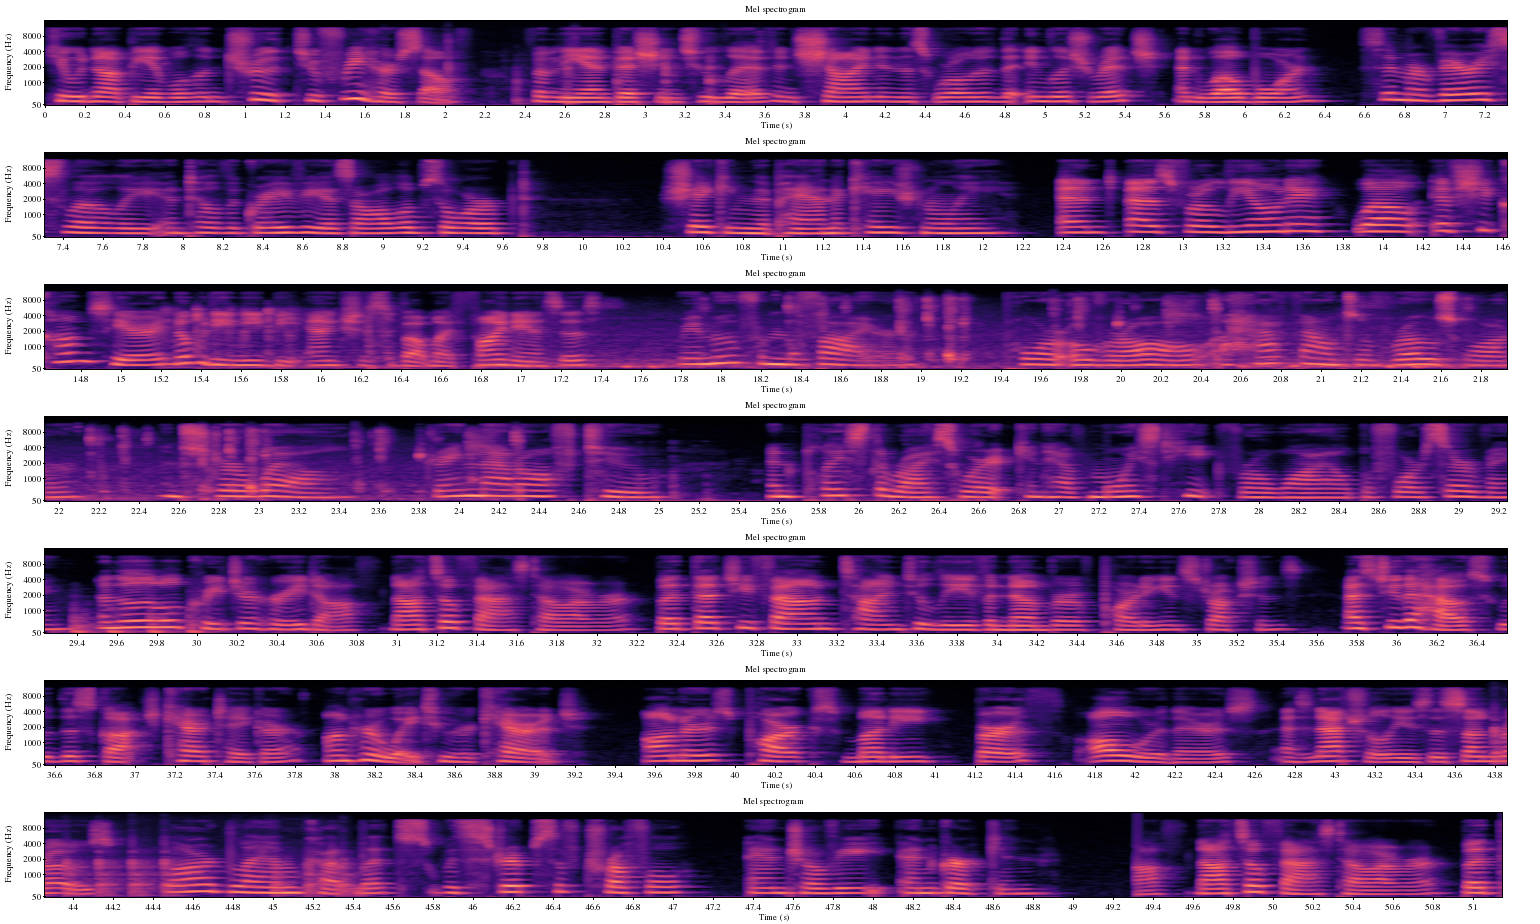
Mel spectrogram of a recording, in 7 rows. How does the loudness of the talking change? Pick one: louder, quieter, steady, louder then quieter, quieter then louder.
steady.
